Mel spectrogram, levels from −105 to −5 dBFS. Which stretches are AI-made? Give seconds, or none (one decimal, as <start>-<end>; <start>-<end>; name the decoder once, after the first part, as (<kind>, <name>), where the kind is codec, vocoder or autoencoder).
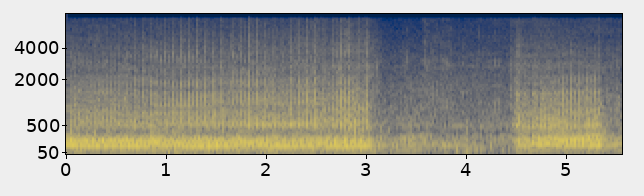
0.0-0.9 (vocoder, Vocos); 1.6-3.8; 4.3-5.6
